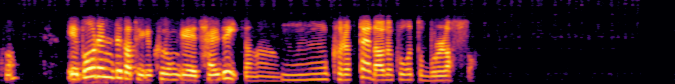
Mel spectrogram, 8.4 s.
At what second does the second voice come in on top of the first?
none

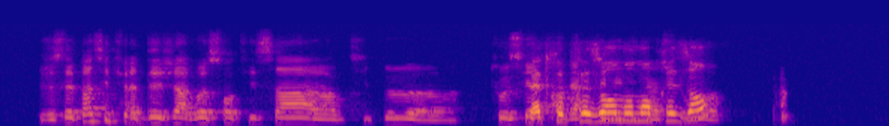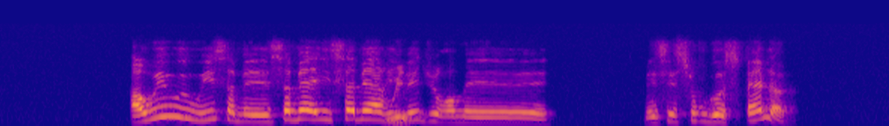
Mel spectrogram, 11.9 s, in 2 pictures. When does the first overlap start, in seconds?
3.5 s

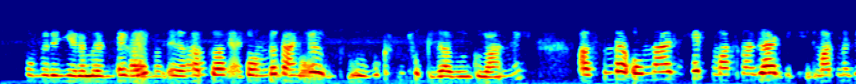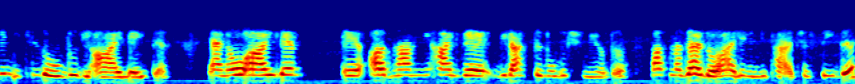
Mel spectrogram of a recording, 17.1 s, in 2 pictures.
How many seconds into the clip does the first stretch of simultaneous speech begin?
1.2 s

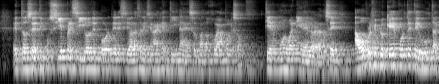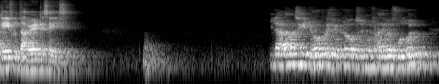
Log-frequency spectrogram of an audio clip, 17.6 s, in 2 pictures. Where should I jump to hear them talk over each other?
none

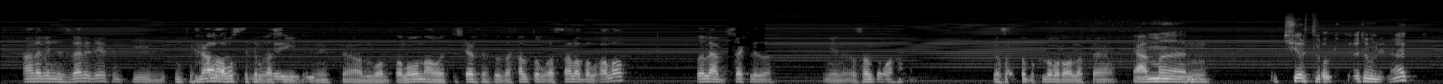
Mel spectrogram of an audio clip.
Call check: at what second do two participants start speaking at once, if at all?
1.9 s

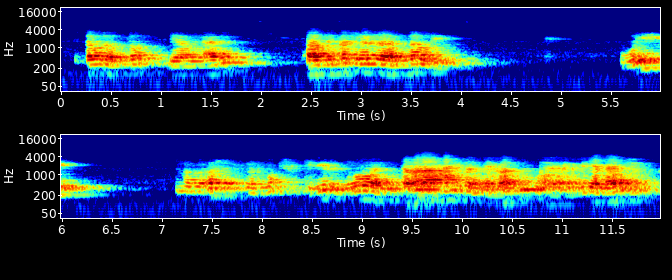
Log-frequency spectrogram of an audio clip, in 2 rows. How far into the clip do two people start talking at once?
9.4 s

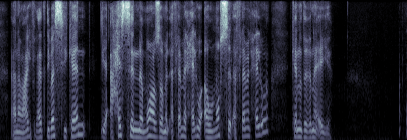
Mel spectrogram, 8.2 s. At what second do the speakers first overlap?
none

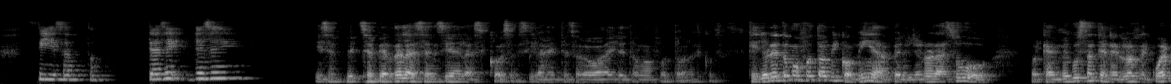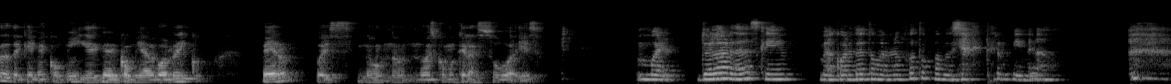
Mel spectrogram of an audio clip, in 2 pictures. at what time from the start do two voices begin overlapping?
none

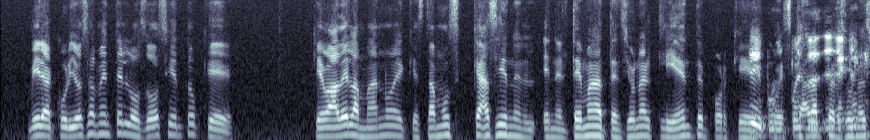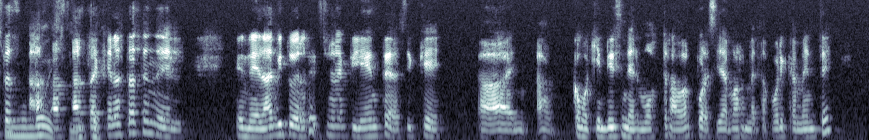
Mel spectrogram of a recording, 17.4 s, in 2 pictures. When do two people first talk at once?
7.5 s

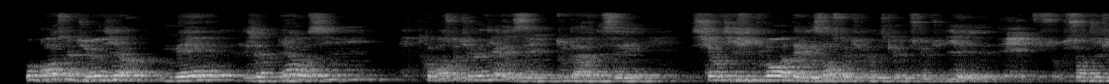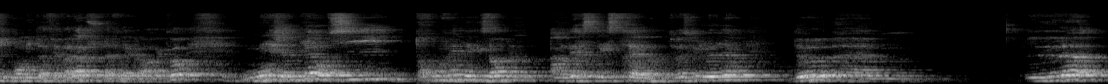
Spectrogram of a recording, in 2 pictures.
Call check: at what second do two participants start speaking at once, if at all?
none

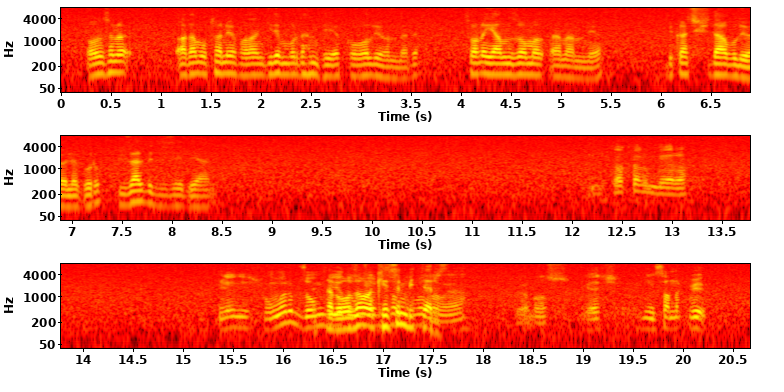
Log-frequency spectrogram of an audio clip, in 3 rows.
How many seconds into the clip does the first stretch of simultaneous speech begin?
16.4 s

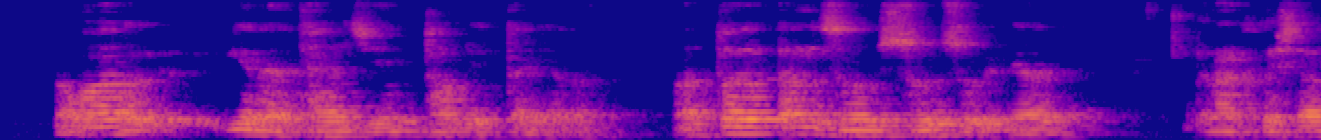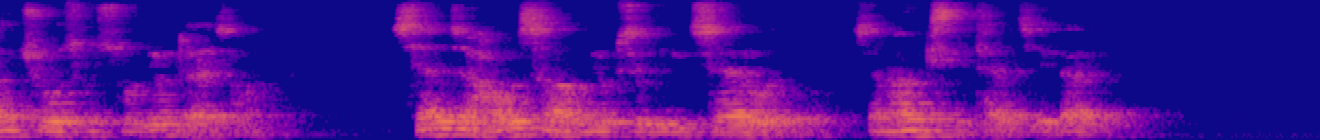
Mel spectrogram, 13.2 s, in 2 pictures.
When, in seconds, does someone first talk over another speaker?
none

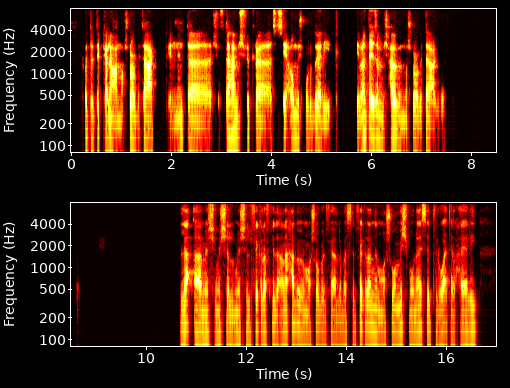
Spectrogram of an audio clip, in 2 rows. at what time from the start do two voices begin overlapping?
none

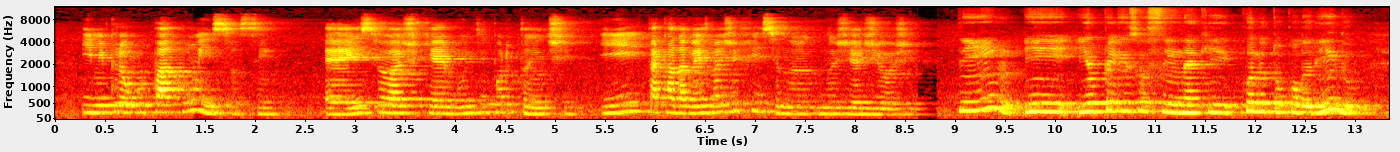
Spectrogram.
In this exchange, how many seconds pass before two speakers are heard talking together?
none

